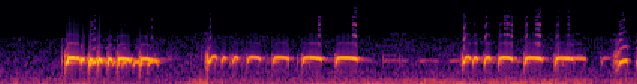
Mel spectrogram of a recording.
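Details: Group of zebra doves (perkutut) singing as a lure to prompt reluctant birds to sing: quick bursts of clipped, repeated coo notes at a steady pitch, one phrase ending in a longer drawn note, short silent gaps between phrases.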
